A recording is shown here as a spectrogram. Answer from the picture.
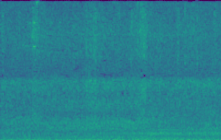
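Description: Steady low rumble of city street traffic.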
